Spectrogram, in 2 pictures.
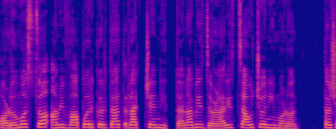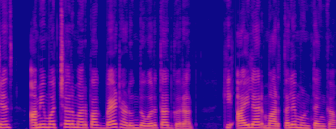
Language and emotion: Goan Konkani, neutral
